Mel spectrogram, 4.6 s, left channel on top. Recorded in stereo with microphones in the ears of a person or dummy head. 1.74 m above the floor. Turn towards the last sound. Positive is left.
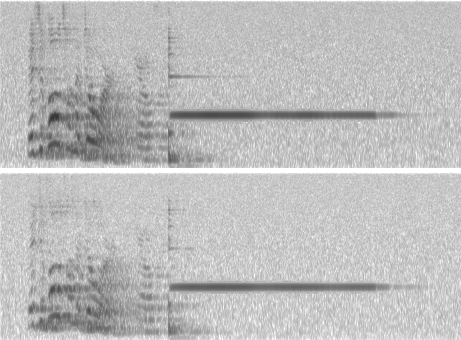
turn(degrees=10)  # may be behind; listen again after turning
